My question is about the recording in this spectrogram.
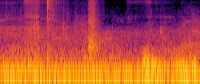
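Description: Footsteps on concrete pavement, a few soft steps over a steady low rumble.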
